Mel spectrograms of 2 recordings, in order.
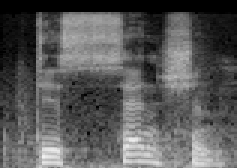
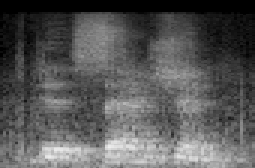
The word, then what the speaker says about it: dissension: Dissension. Dissension. There are three syllables and the second syllable gets the accent.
